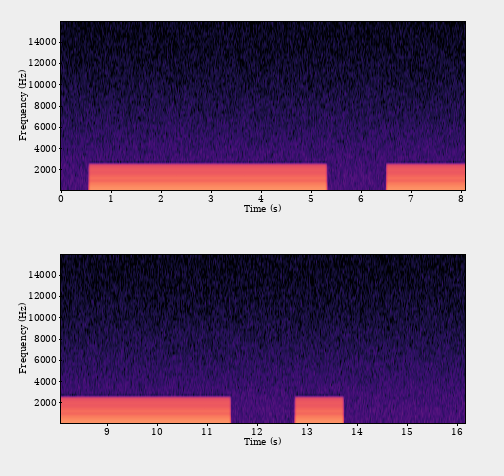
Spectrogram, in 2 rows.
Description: Ship horn signal, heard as a ship's horn, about 230 Hz. 2 long, 1 short. At sea: I intend to overtake on your starboard side.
